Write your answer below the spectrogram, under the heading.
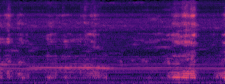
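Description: Wild Badger walk-behind power edger's small four-stroke engine running with a steady buzz, getting louder for about half a second around three and a half seconds in.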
